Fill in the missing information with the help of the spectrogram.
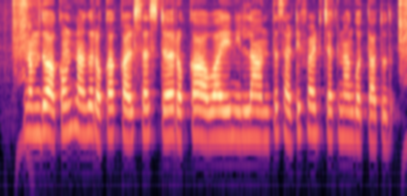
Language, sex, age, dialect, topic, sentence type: Kannada, female, 18-24, Northeastern, banking, statement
